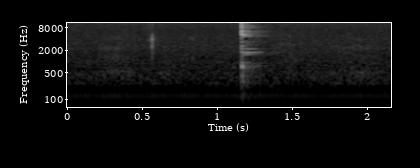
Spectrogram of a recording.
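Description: A metal spoon clinks once, sharply, against the rim of a glass mixing bowl, after a fainter tap; otherwise near silence.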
